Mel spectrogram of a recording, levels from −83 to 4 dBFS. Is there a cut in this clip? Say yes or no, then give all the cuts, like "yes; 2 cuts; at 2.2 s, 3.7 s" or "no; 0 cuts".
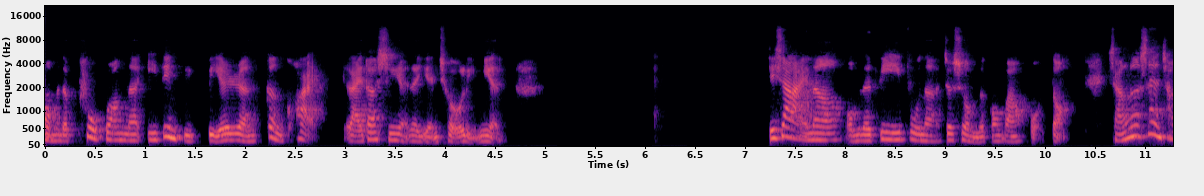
no; 0 cuts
